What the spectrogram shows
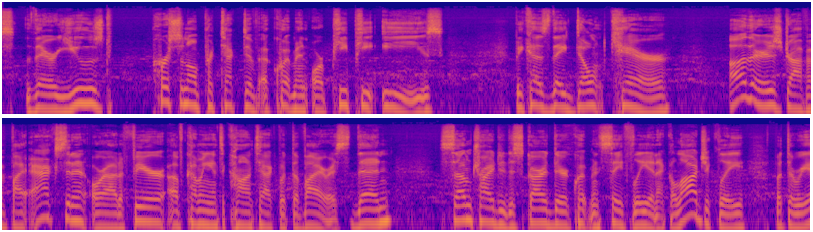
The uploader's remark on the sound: podcasts live from Cafe Anyway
